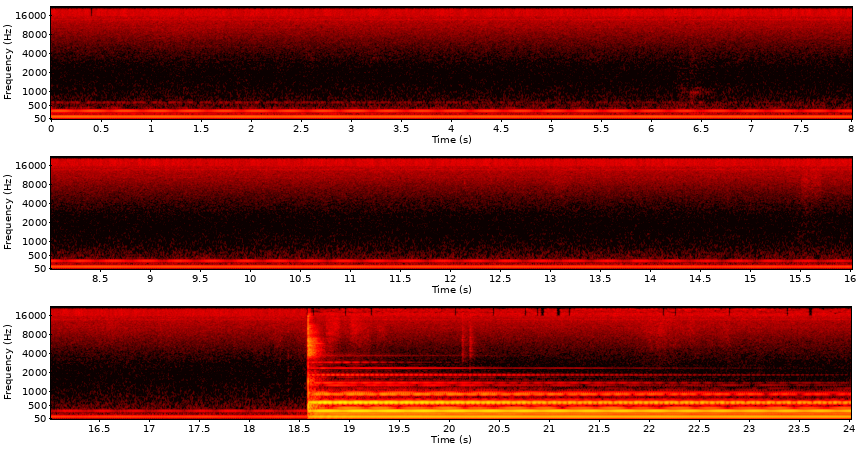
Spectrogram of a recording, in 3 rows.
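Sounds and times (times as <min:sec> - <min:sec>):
singing bowl ringing: 0:18.6 - 0:24.0.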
